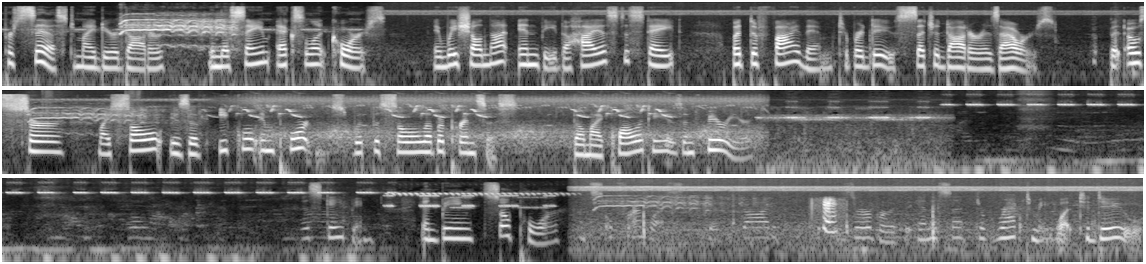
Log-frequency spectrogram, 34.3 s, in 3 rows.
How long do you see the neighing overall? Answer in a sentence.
You can hear the neighing for 5 seconds altogether.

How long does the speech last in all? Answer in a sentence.
The speech can be heard for 27 seconds in total.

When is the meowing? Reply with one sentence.
The meowing can be heard from 30.9 to 31.3 s.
